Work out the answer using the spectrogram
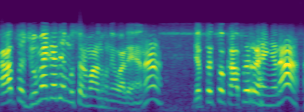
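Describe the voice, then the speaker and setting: A man's voice: very high voice, wildly swooping pitch. A man preaching to his viewers in a fervent, scolding religious monologue full of rhetorical questions. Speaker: self-styled religious preacher. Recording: tinny phone-like audio with faint noise.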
